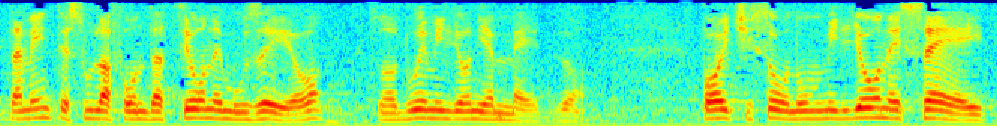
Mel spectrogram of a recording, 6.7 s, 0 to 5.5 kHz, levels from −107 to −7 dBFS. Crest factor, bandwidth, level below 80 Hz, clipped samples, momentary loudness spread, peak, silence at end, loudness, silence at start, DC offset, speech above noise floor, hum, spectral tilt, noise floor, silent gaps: 18 dB; 5.4 kHz; -64 dBFS; under 0.1%; 14 LU; -6 dBFS; 0 s; -24 LUFS; 0 s; 0.4%; 24 dB; none; -7 dB/octave; -48 dBFS; none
